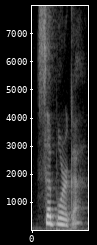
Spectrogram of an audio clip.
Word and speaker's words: Seborga: with cream pronounced gateau saborga pronounced saborga i live on a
